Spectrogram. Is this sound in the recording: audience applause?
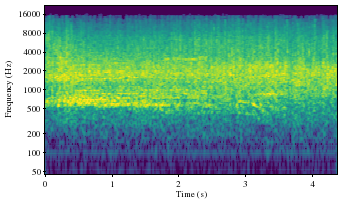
yes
